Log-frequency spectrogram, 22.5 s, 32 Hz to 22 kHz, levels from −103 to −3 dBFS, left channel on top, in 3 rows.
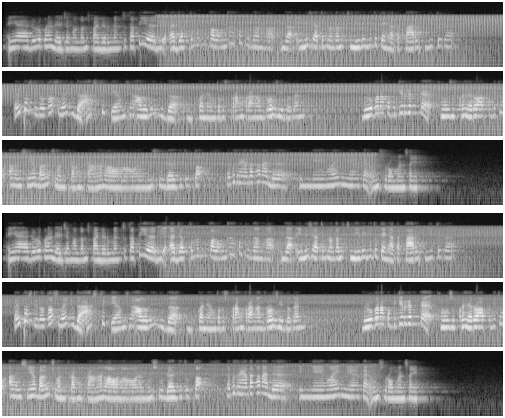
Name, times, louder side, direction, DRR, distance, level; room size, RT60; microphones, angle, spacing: voice 1, 0.1-7.1 7.7-12.4 12.9-21.3, right 3 dB, 30° right, 12 dB, 0.7 m, -23 dB
sound 1, 2.3-20.7, left 4 dB, 35° left, 1.8 m, -32 dB
13.0 x 9.7 x 9.2 m, 0.95 s
head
